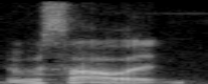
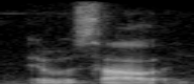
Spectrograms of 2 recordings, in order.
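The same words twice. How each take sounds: First: It was solid, with "was" jumped up high; high emphatic. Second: Said in the usual way. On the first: Real, not acted. A co-host rating the match, It was solid with a high emphatic "was".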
